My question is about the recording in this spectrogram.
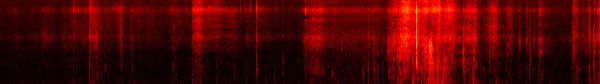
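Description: A picture book's paper page being turned: a soft rustling swish about four seconds in, after a few faint ticks of handling.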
